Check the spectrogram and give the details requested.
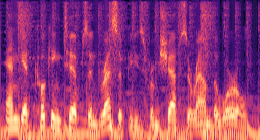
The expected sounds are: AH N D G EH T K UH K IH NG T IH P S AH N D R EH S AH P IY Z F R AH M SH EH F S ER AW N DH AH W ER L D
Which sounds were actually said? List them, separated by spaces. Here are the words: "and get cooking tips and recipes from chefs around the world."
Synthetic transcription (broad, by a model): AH N G EH T K UH K IH NG T IH P S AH N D R EH S AH P IY Z F R AH M SH EH F S ER AW N DH AH W ER L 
